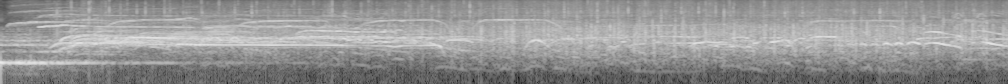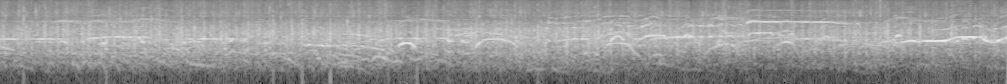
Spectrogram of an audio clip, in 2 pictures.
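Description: Concert audience applauding and cheering with shouts and whoops, continuing steadily as the band takes its bow. The last held note of the song fades out in the first couple of seconds.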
